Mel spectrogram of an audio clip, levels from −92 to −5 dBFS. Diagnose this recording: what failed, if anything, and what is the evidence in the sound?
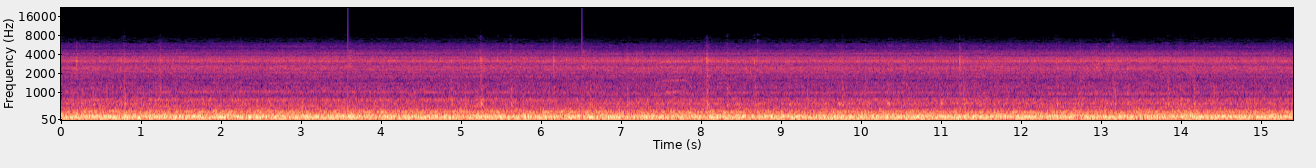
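Damaged data in a compressed stream shows as four brief bursts, at 0.89–0.93, 3.58–3.63, 6.51–6.55 and 10.64–10.68 s, each about 40–50 ms long. This is a codec-stage fault: corrupted bytes make the decoder misread frames, lose sync and hunt for the next valid header.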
